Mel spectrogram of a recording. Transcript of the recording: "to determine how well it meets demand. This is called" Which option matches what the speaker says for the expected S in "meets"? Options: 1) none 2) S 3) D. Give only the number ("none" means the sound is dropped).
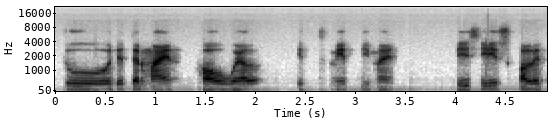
1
